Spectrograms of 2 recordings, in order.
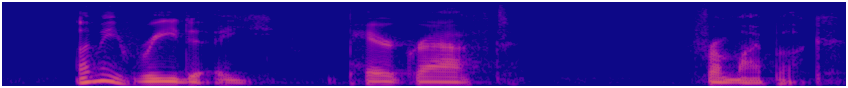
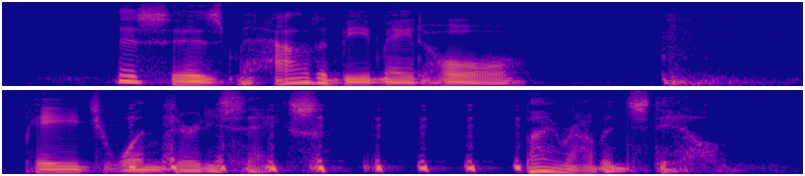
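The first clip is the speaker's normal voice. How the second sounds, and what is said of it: Radio DJ announcer voice. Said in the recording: “in that voice as well ... That's that DJ voice you're afraid of.”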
